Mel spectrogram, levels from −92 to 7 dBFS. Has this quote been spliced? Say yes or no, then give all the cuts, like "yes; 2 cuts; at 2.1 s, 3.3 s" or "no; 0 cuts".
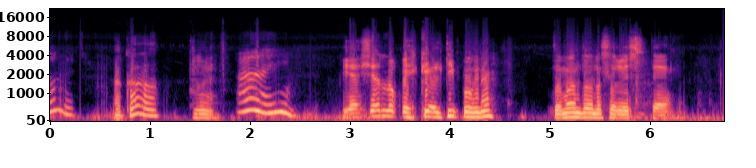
no; 0 cuts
